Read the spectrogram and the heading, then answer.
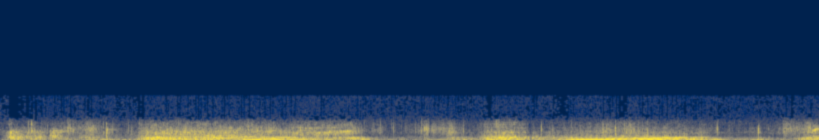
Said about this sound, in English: I looked again at the limousine. An official car of the MVD. Trying to be as casual as possible, I went over and looked in. The ignition keys were there. I got in quickly, stepped on the starter.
